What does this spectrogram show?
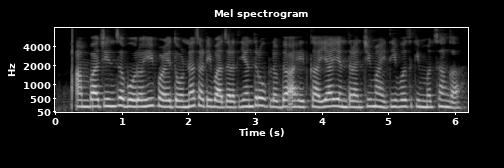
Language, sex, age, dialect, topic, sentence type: Marathi, female, 56-60, Northern Konkan, agriculture, question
